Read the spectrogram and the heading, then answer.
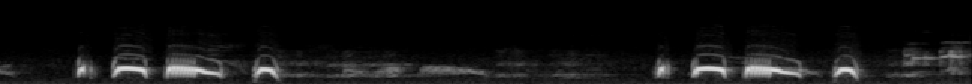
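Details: Decoy spotted dove giving insistent cooing to lure wild doves quickly to the perch. Two loud phrases, each of short, hollow, rising-falling coo notes ending in a longer drawn-out note. Softer, distant coos fill the gap between them.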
